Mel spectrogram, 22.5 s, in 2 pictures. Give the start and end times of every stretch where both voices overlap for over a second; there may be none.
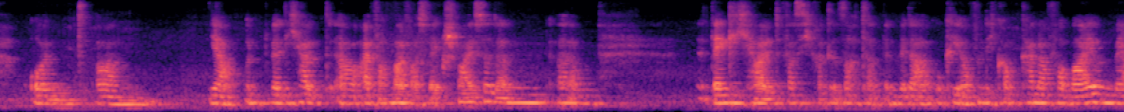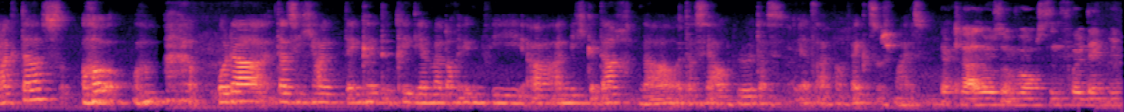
none

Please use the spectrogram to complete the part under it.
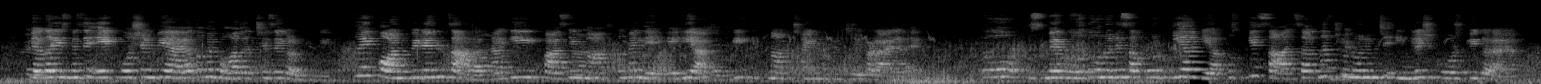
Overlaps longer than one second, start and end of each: none

